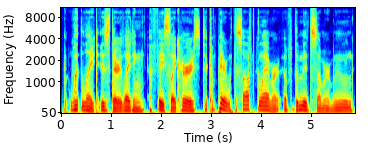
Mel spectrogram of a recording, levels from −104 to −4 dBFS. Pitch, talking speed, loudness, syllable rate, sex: 105 Hz, 205 wpm, -17 LUFS, 4.9 syllables/s, male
